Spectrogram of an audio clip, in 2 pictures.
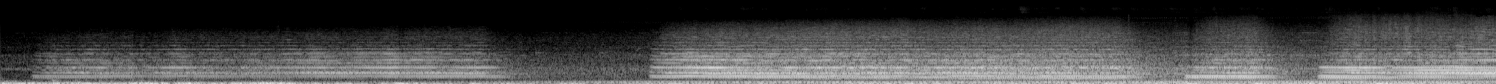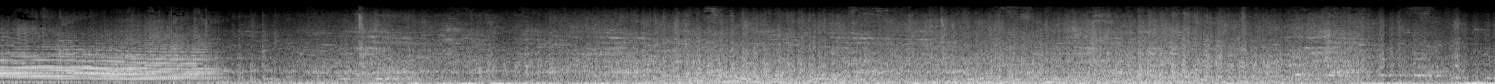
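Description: A CSX freight locomotive's multi-note air horn sounds the grade-crossing signal, long, long, short, long, with the pitch dropping at the end of the last blast as the locomotive passes. Then the locomotive's engine and the double-stack container cars roll by with a steady rumble and clatter of wheels over the rail joints.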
